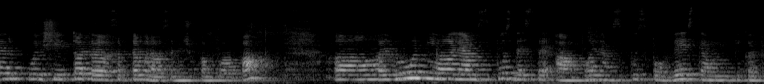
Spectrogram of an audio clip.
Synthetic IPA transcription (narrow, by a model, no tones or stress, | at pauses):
erkurʲʃit̪oat̪əsəp̚t̪əmɨnaosəneʒukəmkuapa | əlunʲəleamspusd̪e̞spɾe̞ʔapəleamspuspo̞ve̞st̪eaunujpikət̪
